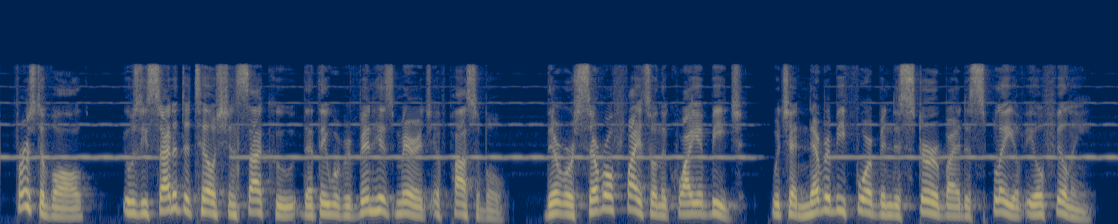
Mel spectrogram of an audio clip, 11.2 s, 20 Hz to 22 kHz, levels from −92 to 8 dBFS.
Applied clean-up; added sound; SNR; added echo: none; Wind instrument, woodwind instrument; 17 dB; none.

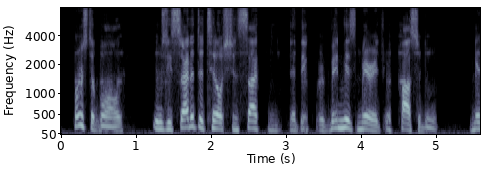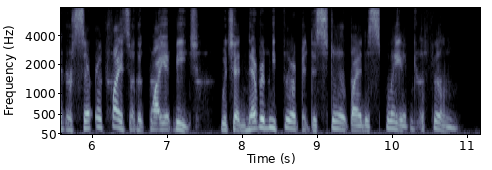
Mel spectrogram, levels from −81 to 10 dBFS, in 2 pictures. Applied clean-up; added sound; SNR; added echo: neural diffusion model UNIVERSE++.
